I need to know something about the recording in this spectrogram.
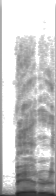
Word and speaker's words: better: que então Better Than perceba que esses dois Ts meio que estão fazendo esse sonzinho de R meio corridinho né tipo Pedro ó better better e não better better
